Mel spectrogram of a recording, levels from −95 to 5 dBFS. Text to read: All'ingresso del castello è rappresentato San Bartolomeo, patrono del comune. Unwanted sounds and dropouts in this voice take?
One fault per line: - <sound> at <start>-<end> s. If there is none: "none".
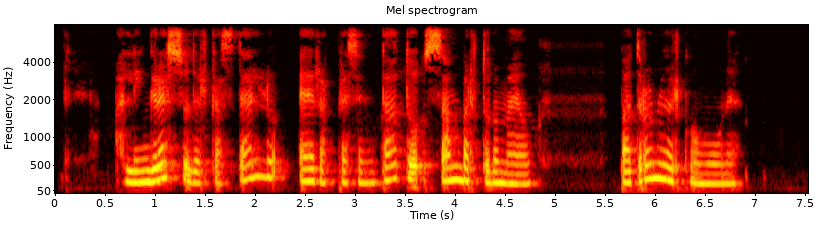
none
